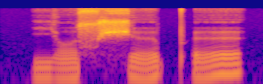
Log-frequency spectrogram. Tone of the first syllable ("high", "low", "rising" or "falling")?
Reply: low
